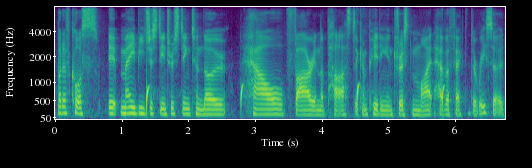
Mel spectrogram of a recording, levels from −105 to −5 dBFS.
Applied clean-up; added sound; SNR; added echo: neural mask model Resemble Enhance denoiser.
